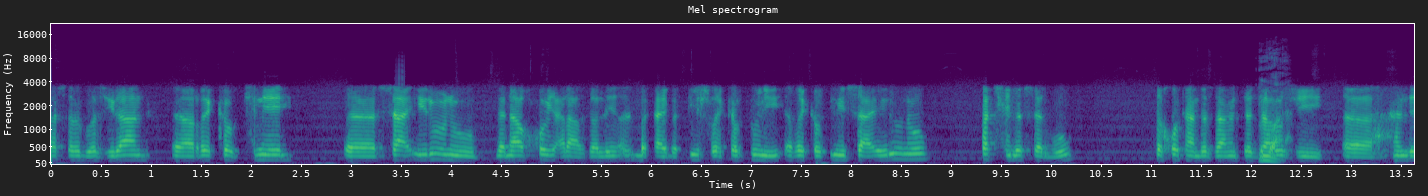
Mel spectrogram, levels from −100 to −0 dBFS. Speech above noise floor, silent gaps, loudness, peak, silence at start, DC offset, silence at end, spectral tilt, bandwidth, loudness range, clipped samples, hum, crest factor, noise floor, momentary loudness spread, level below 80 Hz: 35 dB; none; -34 LUFS; -12 dBFS; 0 s; under 0.1%; 0 s; -6.5 dB/octave; 9.2 kHz; 3 LU; under 0.1%; none; 22 dB; -69 dBFS; 7 LU; -84 dBFS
